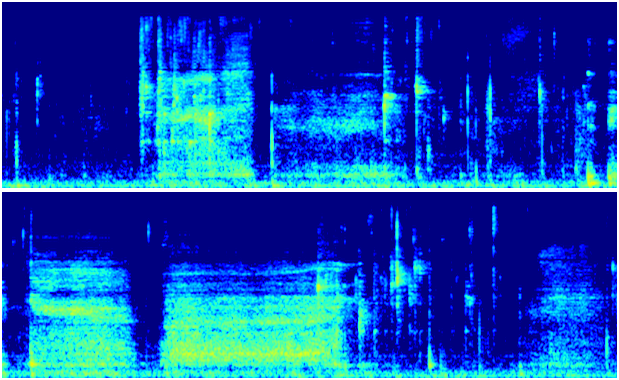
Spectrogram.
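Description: Faint heavy breaths and small mouth and lip sounds from a person drinking from a plastic shaker bottle, with three longer breaths a little over a second in, about six and a half seconds in, and about eight seconds in.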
